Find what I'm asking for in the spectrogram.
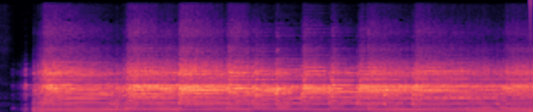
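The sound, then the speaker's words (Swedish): A sustained electric guitar chord played through a germanium overdrive pedal rings out loud and steady, thick with gritty distortion and harmonic fuzz, played alone with no talking over it. “Lite sprill och hår. Lite hår kom det till.”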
